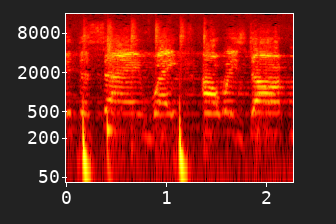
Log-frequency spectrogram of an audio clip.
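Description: Hip hop track from an early-1990s cassette: deep bass drum hits that drop in pitch, under a vocal line.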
